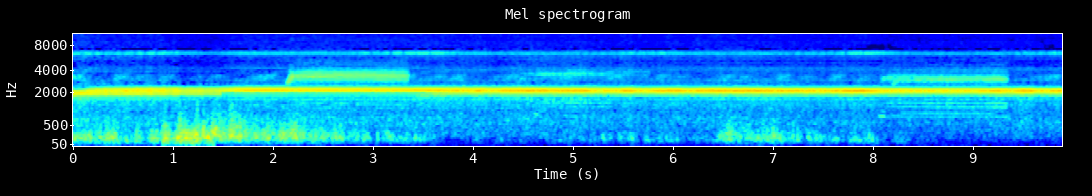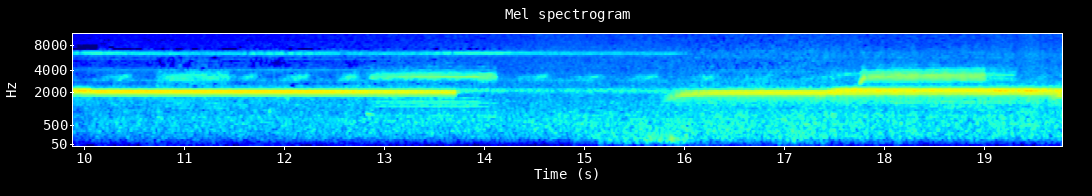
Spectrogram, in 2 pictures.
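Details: A wet-night chorus at small ponds after a thunderstorm, June 10, 2014, where southern toads were calling and eastern narrowmouth toads were also present. A long high trill carries throughout, broken by repeated higher buzzy bursts and a few low thumps.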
